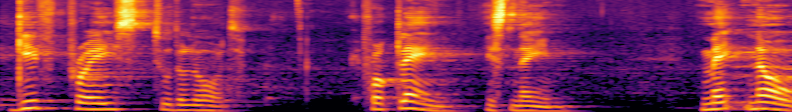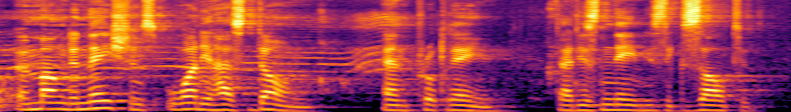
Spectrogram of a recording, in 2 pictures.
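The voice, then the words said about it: French accent. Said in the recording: “I have a French accent”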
